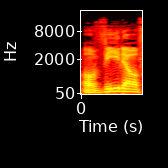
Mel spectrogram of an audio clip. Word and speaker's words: Oviedo: Yeah, and we just saw, is it, how do you pronounce it, Oviedo? – Oviedo, Florida.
